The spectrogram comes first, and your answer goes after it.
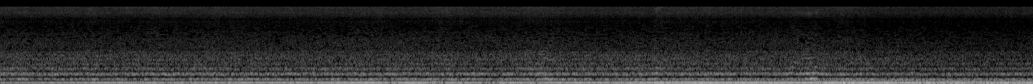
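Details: A dense swarm of honeybees feeding on ultra bee pollen from a big blue feeder drones loudly and evenly, a deep buzzing hum that swells slightly in the second half.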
